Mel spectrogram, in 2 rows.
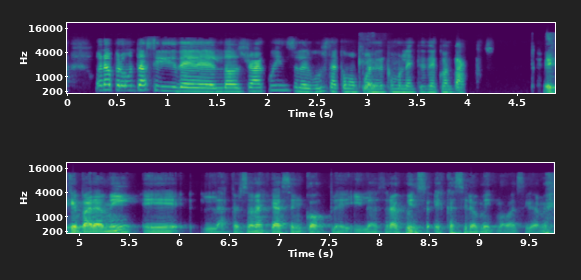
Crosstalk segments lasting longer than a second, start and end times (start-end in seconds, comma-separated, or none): none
